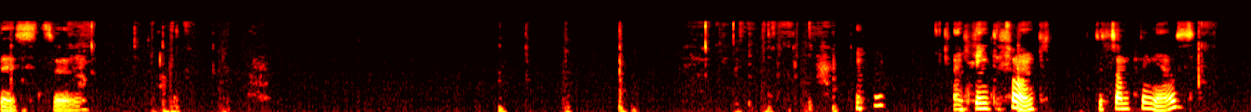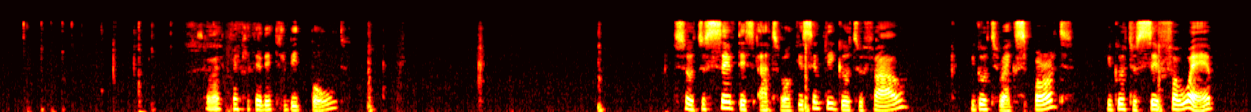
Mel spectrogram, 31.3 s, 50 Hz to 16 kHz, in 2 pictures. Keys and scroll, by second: 1.6-2.5 typing, 2.6 Return, 9.1 5, 9.4 0, 9.9 Return, 15.9 Down, 17.3 Up, 18.4 Return.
